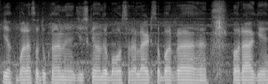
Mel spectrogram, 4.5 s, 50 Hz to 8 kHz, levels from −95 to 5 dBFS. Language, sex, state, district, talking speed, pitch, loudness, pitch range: Hindi, male, Punjab, Pathankot, 215 wpm, 105 Hz, -20 LUFS, 100-105 Hz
